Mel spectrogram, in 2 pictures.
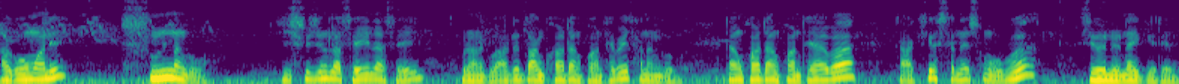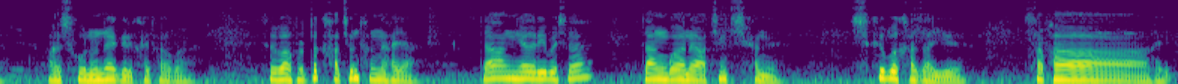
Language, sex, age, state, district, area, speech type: Bodo, male, 60+, Assam, Baksa, rural, spontaneous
